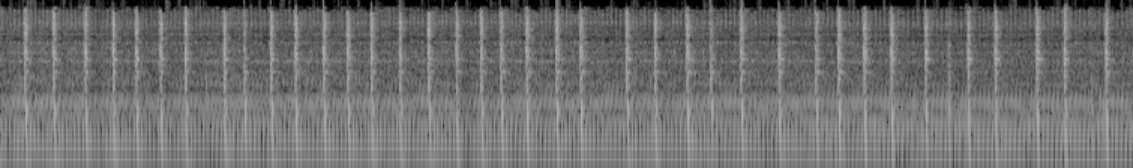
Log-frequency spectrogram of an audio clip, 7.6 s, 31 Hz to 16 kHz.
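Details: 1960 crawler tractor: sharp evenly spaced cracks about six per second over a low drone as the old engine struggles to fire and catch; hard starting, cause not confirmed.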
